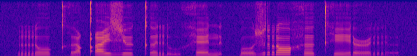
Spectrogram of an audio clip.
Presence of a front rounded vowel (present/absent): present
